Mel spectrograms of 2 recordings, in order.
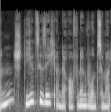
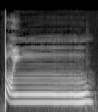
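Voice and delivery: high springy boing; cartoon boing; 6 semitones higher than usual. A narrator's reading. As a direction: make the bump sound bounce. Stumble sound effect.

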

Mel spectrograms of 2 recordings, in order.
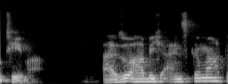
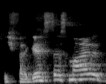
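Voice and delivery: mock meek son; 11 semitones higher, 3 dB quieter than usual.

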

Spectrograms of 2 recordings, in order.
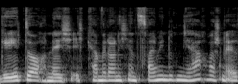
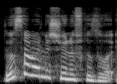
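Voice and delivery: put-on child's voice; 6 semitones higher than usual. Comedian quoting a hotel child in a kid voice. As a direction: imitate the nosy kid. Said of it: "kommt das einzige Kind ... und sagt".

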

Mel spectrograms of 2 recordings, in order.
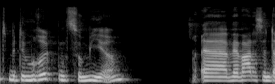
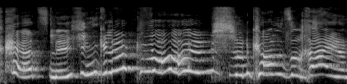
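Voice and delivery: excited congratulations; much slower than usual. Retold or imitated. Parents burst in congratulating.

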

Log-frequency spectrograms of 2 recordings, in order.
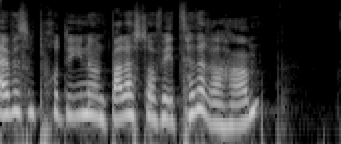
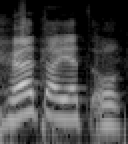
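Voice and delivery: usual speaking voice

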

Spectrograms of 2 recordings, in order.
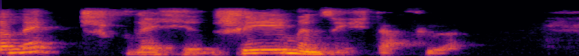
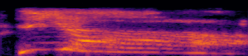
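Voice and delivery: mock stage shout; 5 semitones higher than usual. Mocking men who crouch before speaking, shouting. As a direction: ham up a speaker's big entrance yell. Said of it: "die gehen so in die Knie".

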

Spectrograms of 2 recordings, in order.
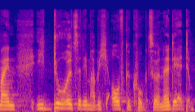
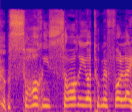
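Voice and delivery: high, louder gushing sorry; mock barmaid fluster; flustered apology; 9 semitones higher, 4 dB louder than usual. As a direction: apologize like a panicked waitress. Barmaid apologizing after spill.

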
